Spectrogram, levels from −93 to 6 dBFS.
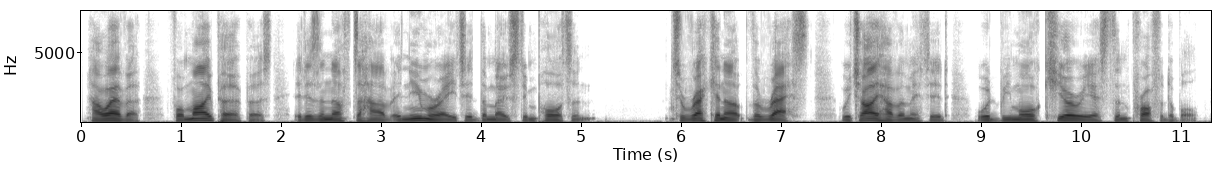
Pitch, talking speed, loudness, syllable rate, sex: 105 Hz, 150 wpm, -18 LUFS, 5.0 syllables/s, male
